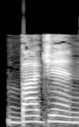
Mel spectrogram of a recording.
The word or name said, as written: ba jin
